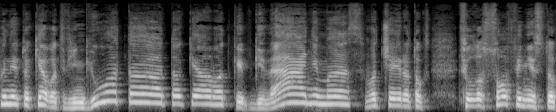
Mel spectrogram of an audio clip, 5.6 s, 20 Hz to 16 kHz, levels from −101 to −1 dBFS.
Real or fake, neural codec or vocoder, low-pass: real; none; 14.4 kHz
